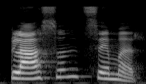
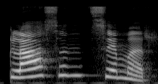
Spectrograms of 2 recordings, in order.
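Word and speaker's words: Klassenzimmer: M classen simmer. Please repeat after me for correct pronunciation. M class and simmer.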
